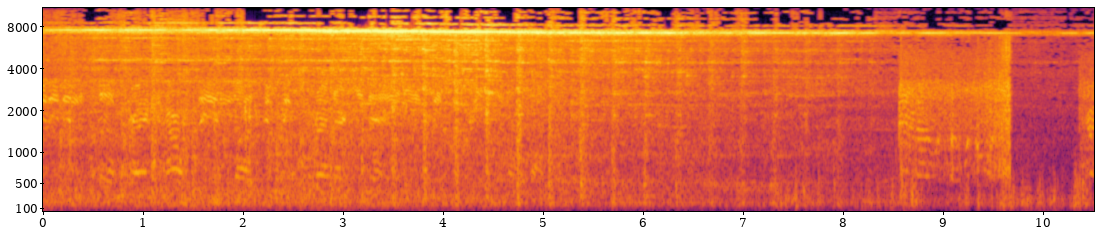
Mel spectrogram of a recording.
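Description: Freight train's covered hopper and tank cars rolling past on steel wheels, with a steady high-pitched whine over the rumble of the rail. The sound is loudest about four seconds in and eases as the last cars go by.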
